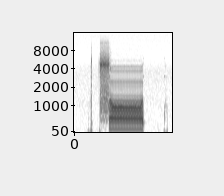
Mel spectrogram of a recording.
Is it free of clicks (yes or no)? yes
